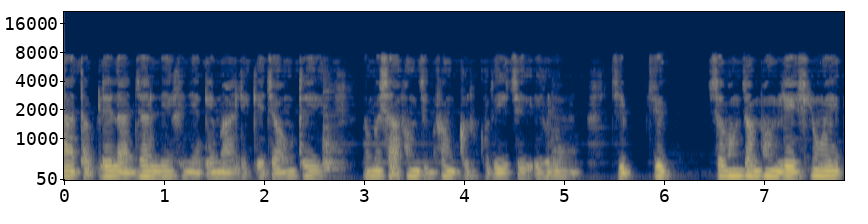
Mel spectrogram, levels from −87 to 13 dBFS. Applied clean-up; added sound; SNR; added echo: neural mask model DeepFilterNet 3.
